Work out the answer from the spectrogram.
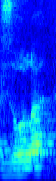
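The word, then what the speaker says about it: Sölle: L-L-E. So I believe the correct pronunciation or the German pronunciation would be like Zola.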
